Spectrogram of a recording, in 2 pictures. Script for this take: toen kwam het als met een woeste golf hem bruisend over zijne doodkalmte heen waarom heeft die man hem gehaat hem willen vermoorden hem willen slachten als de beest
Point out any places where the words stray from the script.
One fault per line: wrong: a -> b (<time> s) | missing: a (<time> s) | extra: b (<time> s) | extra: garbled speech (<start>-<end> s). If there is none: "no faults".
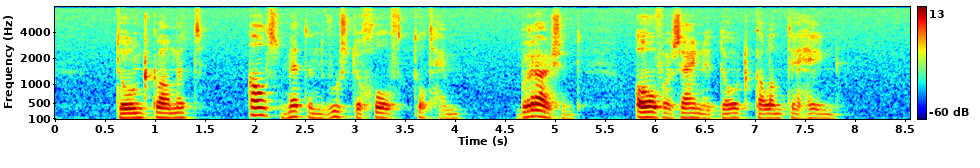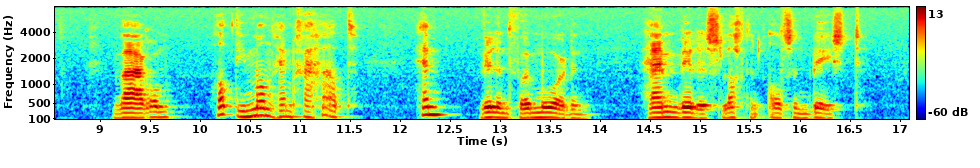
extra: tot (3.6 s)
wrong: heeft -> had (10.1 s)
wrong: de -> een (15.9 s)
